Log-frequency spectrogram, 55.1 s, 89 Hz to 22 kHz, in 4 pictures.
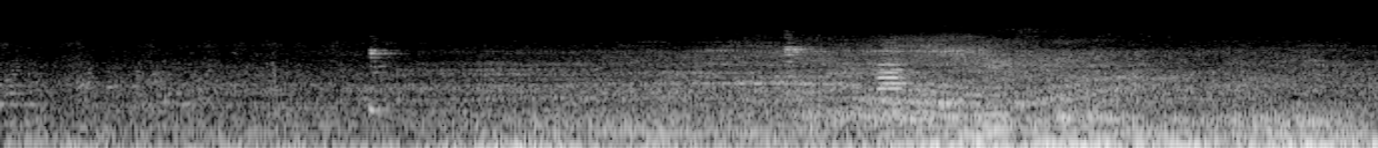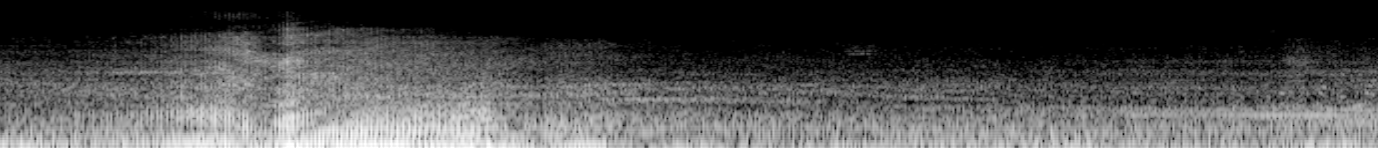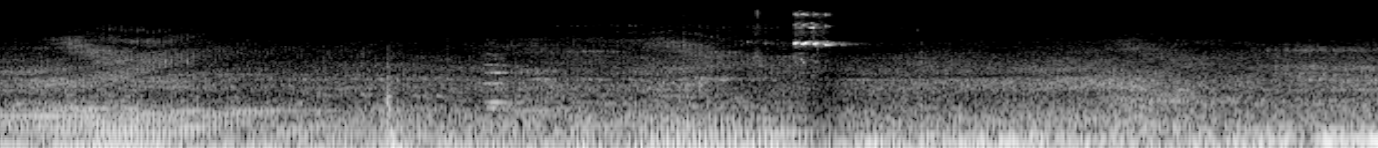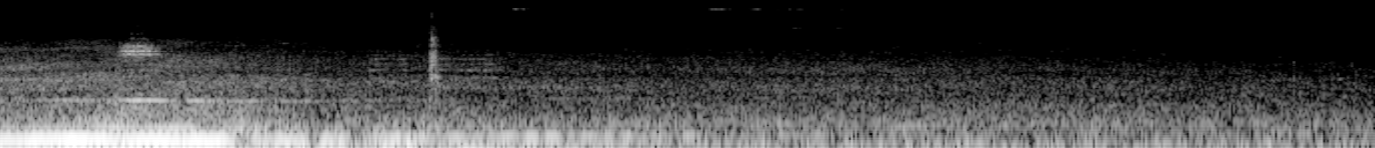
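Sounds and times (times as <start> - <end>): cars passing: 0.0 - 55.0
motorcycle passing: 15.0 - 19.0.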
